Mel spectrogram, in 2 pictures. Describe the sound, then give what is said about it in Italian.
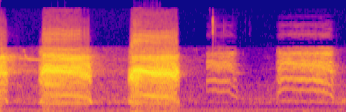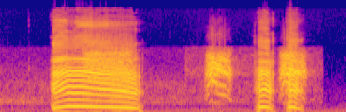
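A crow caws repeatedly, loud harsh calls in uneven bursts, including one longer drawn-out caw midway and a quick cluster of short caws at the end. “Ah, tu giustamente hai visto questa cornacchia e te la volevi impressionare, hai detto do due cazzotti a quella, così questa si riproduce con me.”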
